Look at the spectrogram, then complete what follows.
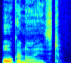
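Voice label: "organized", British English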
